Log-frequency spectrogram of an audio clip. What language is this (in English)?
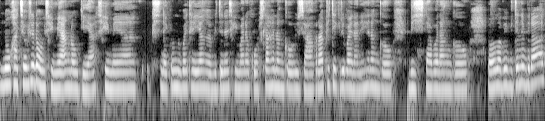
Bodo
